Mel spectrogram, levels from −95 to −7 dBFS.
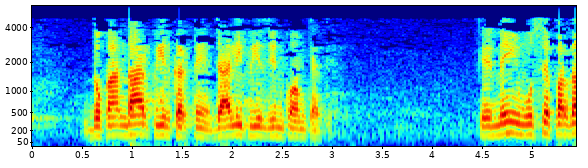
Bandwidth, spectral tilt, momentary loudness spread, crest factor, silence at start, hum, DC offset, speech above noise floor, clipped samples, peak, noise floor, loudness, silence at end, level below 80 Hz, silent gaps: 5 kHz; -8.5 dB/octave; 10 LU; 20 dB; 0.55 s; none; under 0.1%; 40 dB; under 0.1%; 0 dBFS; -57 dBFS; -18 LUFS; 0 s; -66 dBFS; none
